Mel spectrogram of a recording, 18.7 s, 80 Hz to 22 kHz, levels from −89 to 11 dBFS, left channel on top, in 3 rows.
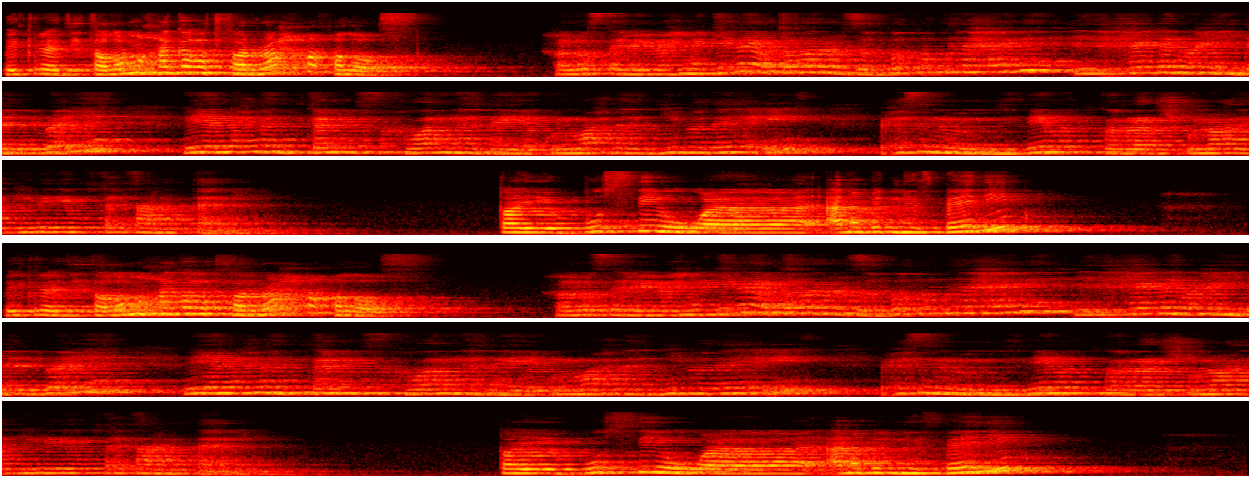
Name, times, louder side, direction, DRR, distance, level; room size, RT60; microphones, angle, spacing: voice 1, 0.0-1.9 15.0-17.5, left 2 dB, 55° left, 5 dB, 1.6 m, -24 dB
voice 2, 2.7-13.7, left 1 dB, 80° left, -3 dB, 2.7 m, -31 dB
14.5 x 10.0 x 5.5 m, 1.1 s
head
